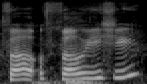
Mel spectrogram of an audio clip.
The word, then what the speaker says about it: Fauxrishi: Fauxrishi? Is that how you pronounce it? You say it. I Fauxrishi, yeah.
